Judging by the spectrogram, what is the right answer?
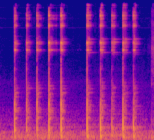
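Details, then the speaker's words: Tube amplifier power tubes tapped in turn with signal off, mic held next to each: three give a dull thump, one rings on with a clear high ping; microphonic bad power tube. "Hear how these three have like a thump, but this one rings."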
